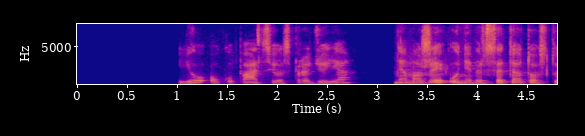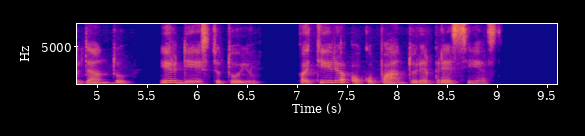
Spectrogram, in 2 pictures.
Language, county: Lithuanian, Klaipėda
